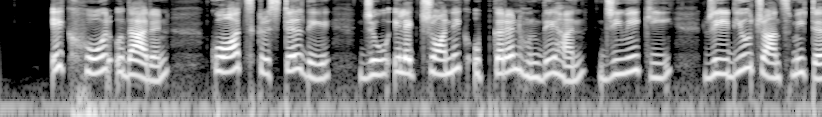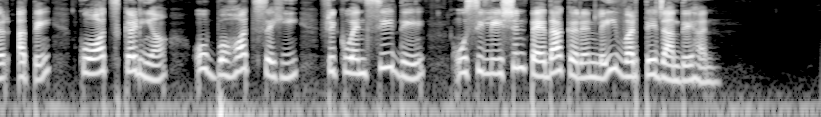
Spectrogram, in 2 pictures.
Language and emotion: Punjabi, neutral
